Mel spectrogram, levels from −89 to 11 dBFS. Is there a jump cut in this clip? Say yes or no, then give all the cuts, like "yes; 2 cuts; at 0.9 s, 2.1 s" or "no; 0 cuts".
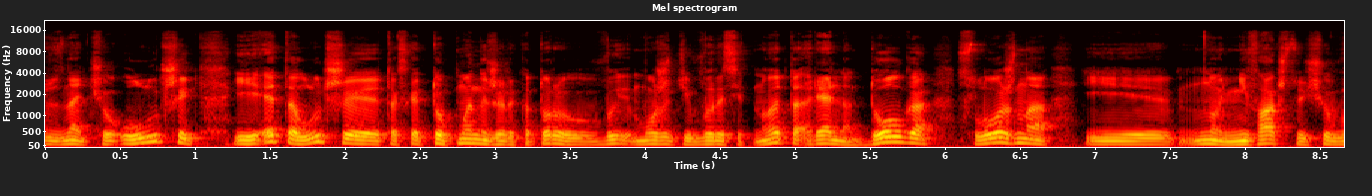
no; 0 cuts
